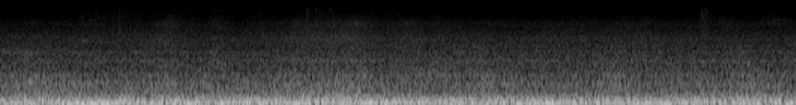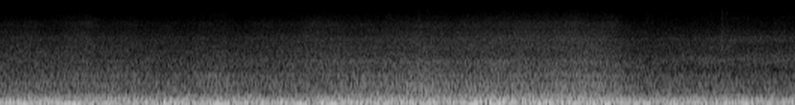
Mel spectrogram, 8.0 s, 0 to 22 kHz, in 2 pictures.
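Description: Steady low rumble of an N700S Shinkansen bullet train running at speed, heard from inside the passenger cabin.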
